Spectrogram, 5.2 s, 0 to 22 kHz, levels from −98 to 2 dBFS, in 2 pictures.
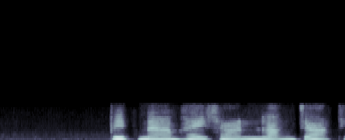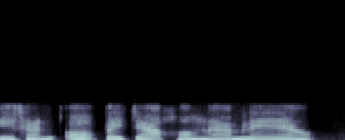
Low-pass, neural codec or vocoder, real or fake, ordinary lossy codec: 5.4 kHz; codec, 16 kHz, 4 kbps, X-Codec, HuBERT features, trained on general audio; fake; Opus, 32 kbps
